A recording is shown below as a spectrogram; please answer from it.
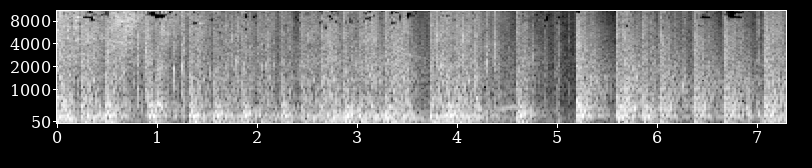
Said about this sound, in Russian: встают с двух сторон и начинают друг в друга палить, блин.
